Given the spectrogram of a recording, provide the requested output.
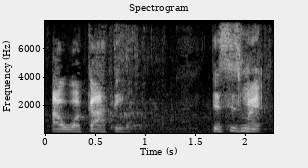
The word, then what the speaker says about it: aguacate: a Spanish word, and I hate it when I mispronounce it. You know, like I say like if I'm a gringo. It's aguacate. This is my aguacate tree.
